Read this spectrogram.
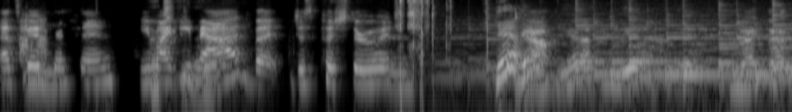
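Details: Adult speaker; no speech disorder.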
